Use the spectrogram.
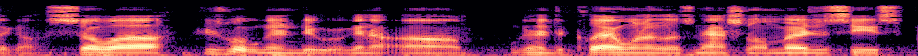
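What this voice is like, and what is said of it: Imitates another person's voice, unenthusiastic. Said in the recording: “That's not his accent, but close enough ... obviously he's not really feeling like there's an emergency in his voice”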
